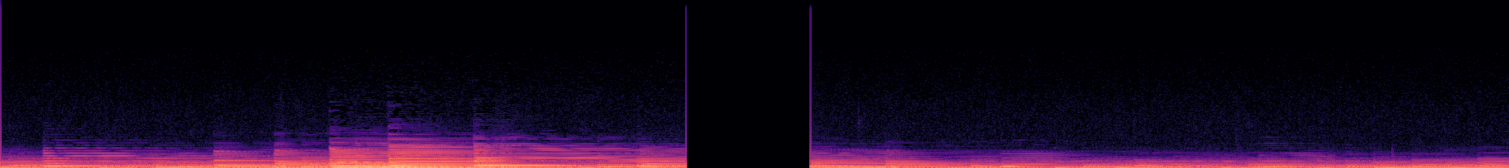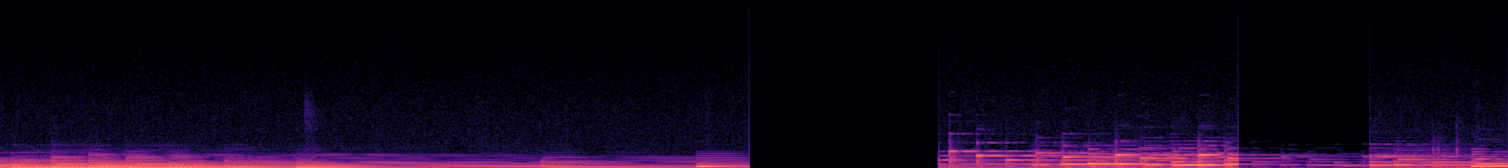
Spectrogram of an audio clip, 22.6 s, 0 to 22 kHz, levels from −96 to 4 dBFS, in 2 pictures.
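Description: At 5.14 s the sound cuts out mid-flow and stays silent for about 0.93 s, resuming at 6.08 s. A longer gap follows at 16.93 s, where output stops for about 1.42 s before returning at 18.35 s. Both silences are a playback stall, likely the player running short of data or having its thread blocked, so nothing reached the output until it recovered.

From 20.60 s to 21.59 s the level suddenly falls by about 22 dB, leaving a faint remnant of the sound for roughly a second. This is likely one channel inverted: with one stereo side in reversed polarity, whatever the two channels share cancels when they are combined to mono, and only their small difference remains audible.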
